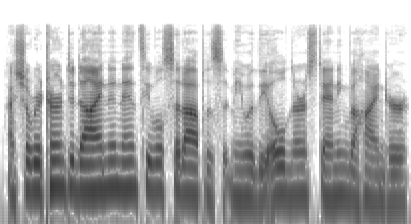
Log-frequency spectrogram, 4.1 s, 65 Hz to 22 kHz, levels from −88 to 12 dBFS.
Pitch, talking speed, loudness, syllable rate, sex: 140 Hz, 265 wpm, -18 LUFS, 6.6 syllables/s, male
